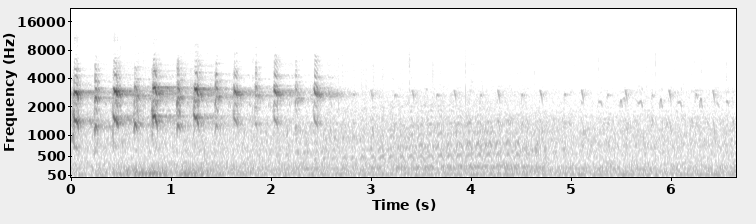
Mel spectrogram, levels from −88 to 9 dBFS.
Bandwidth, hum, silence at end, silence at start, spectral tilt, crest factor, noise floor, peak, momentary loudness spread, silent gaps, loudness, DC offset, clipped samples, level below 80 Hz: 12.5 kHz; none; 2.65 s; 0 s; -1 dB/octave; 24 dB; -61 dBFS; -14 dBFS; 13 LU; none; -33 LUFS; under 0.1%; under 0.1%; -68 dBFS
